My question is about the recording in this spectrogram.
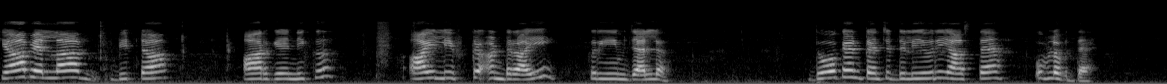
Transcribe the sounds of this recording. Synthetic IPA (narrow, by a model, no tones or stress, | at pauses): kjaːpɛːlaːbɪʈːaː | aːɾɡeːnɪk | aːiːlɪpʰʈəɳɖɾaːiː | kɾiːmd͡ʒɛl | d̪oːkɛ̃ːɳʈə̃nt͡ʃɖɪliːʋɾiːaːst̪ɛː | ʊpləbd̪ɛː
